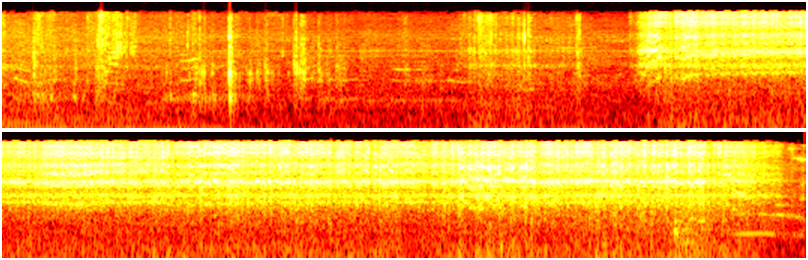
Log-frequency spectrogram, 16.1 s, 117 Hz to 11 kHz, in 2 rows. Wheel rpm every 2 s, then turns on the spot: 0, 0, 10, 150, 230, 230, 240, 170.
4-6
